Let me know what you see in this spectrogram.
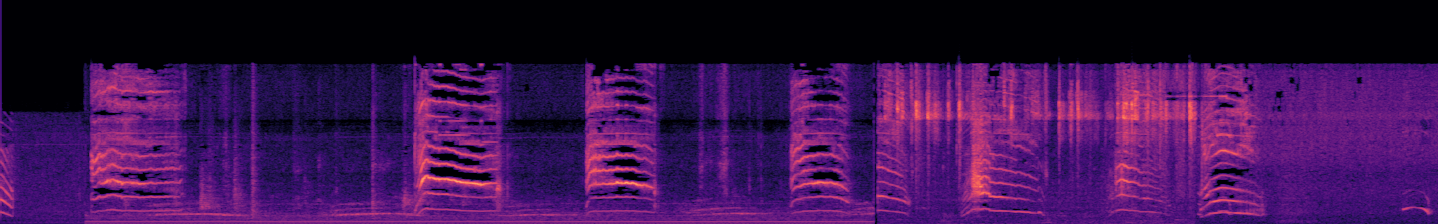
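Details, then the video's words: Kittens calling in quick succession, high arched meows overlapping one another, some longer and wavering, over a steady low mechanical hum that drops away midway, leaving a quieter backdrop. "Kittens meow"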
